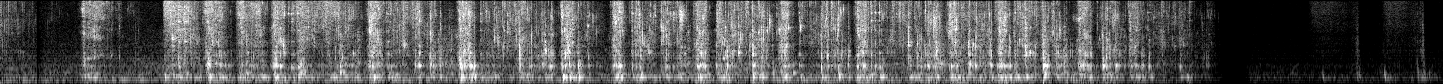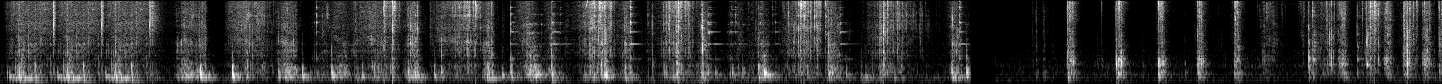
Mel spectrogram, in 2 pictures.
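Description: Hands squishing slime. First comes a dense, continuous wet crackling as a hand presses through jelly slime under a layer of small beads. After a brief silence about twelve seconds in, there are sparser separate wet clicks and squelches as puffy and then glossy slime is pressed.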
